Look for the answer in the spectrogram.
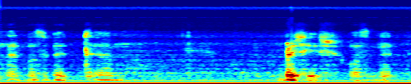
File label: british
